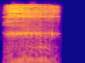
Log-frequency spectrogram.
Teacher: imaginez que vous faites un petit gargouillis au fond de la gorge, langue légèrement relevée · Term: R guttural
